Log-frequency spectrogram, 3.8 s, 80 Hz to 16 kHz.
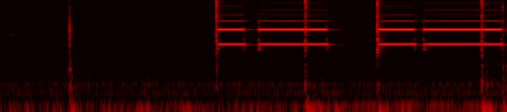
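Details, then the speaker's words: Bosch GBH 4-32 DFR hammer drill that won't switch on: two clean high-pitched continuity-tester double beeps across the switch, leads and brushes okay; switch is fine, field suspected next. "right so it's not the switch's okay brushes are okay and the switch is okay"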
